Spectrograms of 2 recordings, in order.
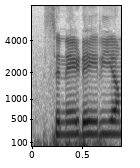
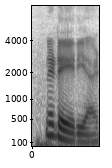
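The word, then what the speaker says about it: Cnidaria: सी silent है भाई, सिनेडेरिया मत बोलना, नीडोब्लास्ट या निडेरिया, ठीक है।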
